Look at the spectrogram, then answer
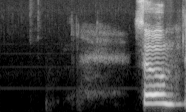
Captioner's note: mouse clicking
